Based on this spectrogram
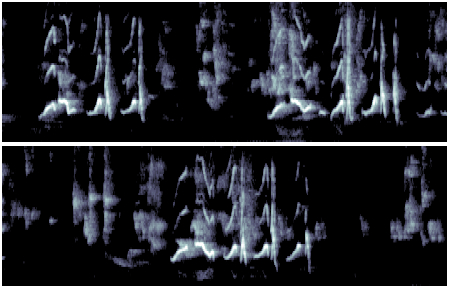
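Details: Female Oriental magpie-robin calling to the male: bursts of sharp, varied whistled notes and chirps in three clustered phrases about two seconds apart, clean and high-pitched with no other sounds.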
